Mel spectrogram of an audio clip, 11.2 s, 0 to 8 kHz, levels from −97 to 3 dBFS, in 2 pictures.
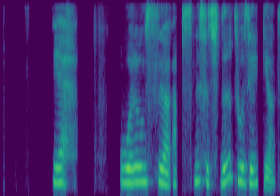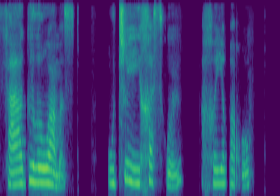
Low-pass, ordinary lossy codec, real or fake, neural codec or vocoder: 7.2 kHz; Opus, 64 kbps; fake; codec, 24 kHz, 0.9 kbps, WavTokenizer, medium speech release version 1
